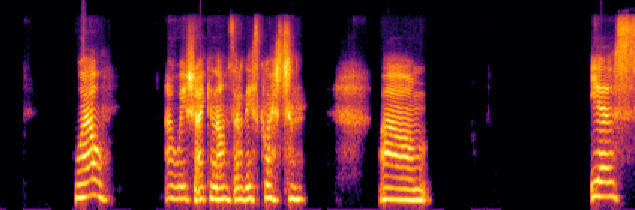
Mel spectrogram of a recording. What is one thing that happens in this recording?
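A woman speaks warmly through an online call, pausing between phrases.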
